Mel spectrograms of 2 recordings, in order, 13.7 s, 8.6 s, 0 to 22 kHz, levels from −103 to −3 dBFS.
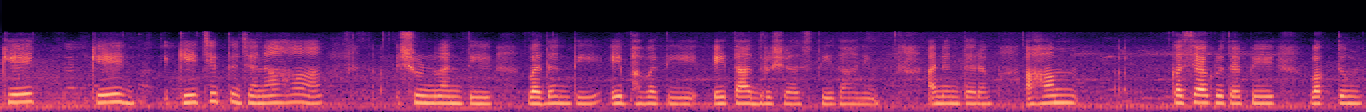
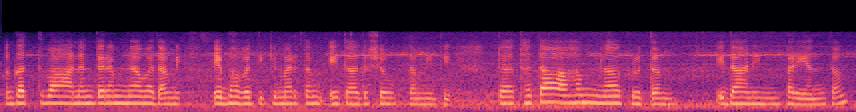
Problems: background sounds at intervals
